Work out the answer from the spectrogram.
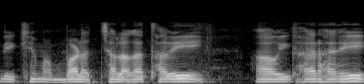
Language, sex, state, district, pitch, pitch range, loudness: Chhattisgarhi, male, Chhattisgarh, Sarguja, 120 Hz, 115-125 Hz, -17 LUFS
